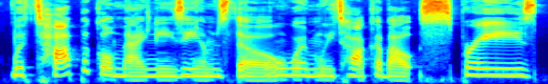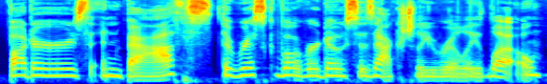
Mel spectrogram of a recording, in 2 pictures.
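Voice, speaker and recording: A woman hosting a wellness podcast, her voice hoarse and raspy from allergies, talking in a chatty way that wanders off on tangents. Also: fairly high pitch, level tone, normal speed, darkish tone, no room sound, clean studio sound. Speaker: podcast host.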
